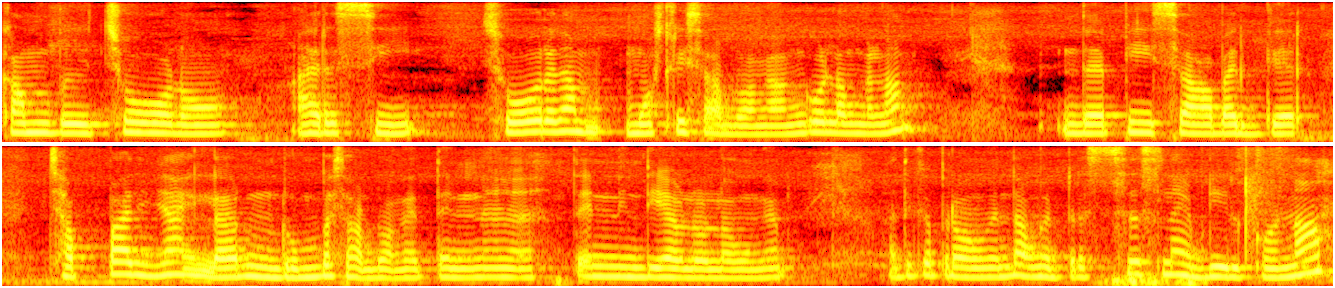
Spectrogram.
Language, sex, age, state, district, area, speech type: Tamil, female, 18-30, Tamil Nadu, Tirunelveli, rural, spontaneous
